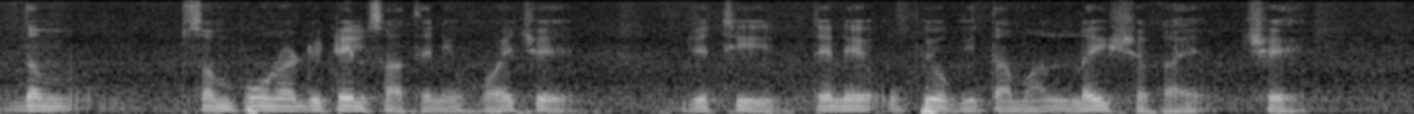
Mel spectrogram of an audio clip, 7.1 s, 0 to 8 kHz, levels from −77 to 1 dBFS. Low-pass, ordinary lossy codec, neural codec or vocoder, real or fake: none; none; none; real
